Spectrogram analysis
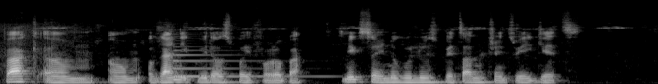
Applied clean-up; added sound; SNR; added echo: none; Guitar; 14 dB; none.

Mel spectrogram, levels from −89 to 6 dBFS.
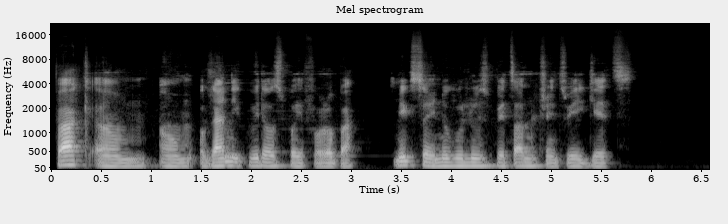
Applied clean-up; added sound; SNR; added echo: neural mask model DeepFilterNet 3.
